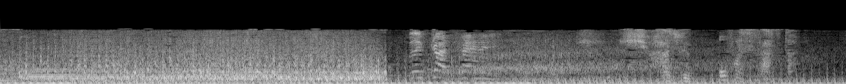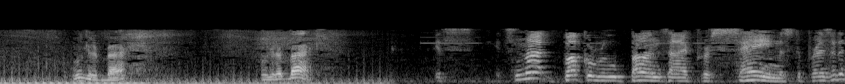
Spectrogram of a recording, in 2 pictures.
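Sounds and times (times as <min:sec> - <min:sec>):
helicopter rotor thumping: 0:00.0 - 0:12.6
indistinct voices: 0:02.6 - 0:13.2
speech: 0:09.4 - 0:10.0, 0:11.1 - 0:11.7, 0:12.8 - 0:16.8.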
